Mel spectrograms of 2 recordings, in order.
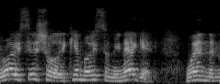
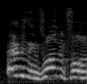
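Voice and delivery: excited; 9 semitones higher, much faster than usual. Real, not acted. Same words repeated.

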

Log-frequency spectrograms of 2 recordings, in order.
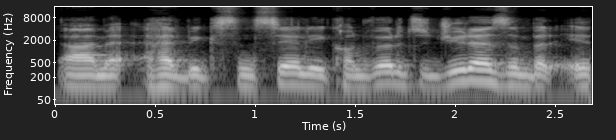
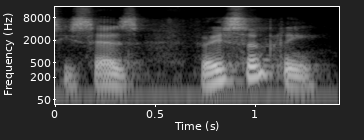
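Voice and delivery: normal talking voice

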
